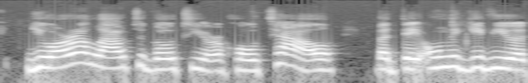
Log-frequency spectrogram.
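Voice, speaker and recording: A woman with a non-native accent, ordinary pitch variation, and a dry, close sound with no echo. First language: not English. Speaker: travel reviewer guest. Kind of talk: casual interview.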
